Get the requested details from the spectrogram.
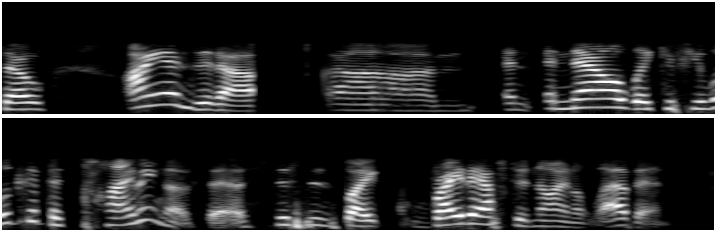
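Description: A fairly high-pitched woman's voice with an American accent, very wide pitch swings and a moderate pace. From US, New York (Queens). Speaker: accountant and business consultant. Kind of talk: interview. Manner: animated.

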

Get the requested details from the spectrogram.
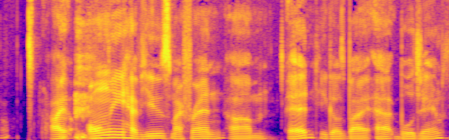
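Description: In a Californian accent, a man at medium pitch speaks at a fairly slow pace with ordinary pitch variation. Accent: California. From Southern California (Whittier). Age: 20s. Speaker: automotive photographer. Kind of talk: casual chat.

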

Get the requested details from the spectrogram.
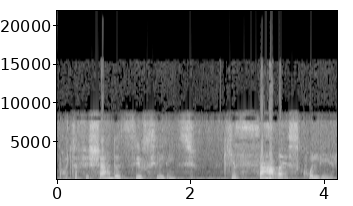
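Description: Audible room echo trails a woman's speech. Noticeable background noise is there too. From São Paulo interior, Vale do Paraíba. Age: 40s. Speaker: art teacher and storyteller. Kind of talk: storytelling.

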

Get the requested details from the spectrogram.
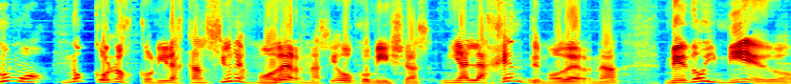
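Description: With music in the background, a man speaks at a moderate pace in a high pitch, his pitch swinging very widely. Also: very even loudness. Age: 30s. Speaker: radio music columnist. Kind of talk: casual chat.

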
